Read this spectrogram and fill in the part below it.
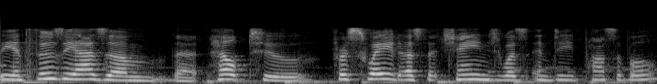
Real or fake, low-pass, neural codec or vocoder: real; 5.4 kHz; none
